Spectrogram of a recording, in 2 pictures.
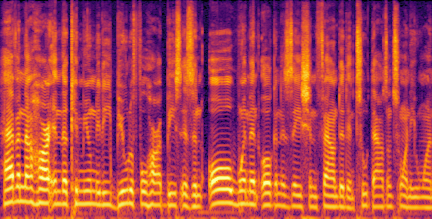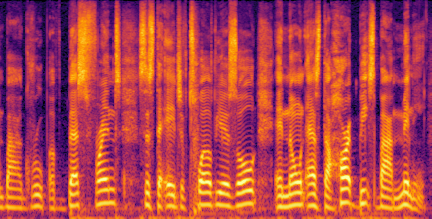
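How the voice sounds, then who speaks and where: A man with a Brooklyn accent co-hosting a casual talk show, animated and playful, reading a guest bio aloud. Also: on the high side, brisk, few pauses, no room sound. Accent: Brooklyn, New York. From New York. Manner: animated, playful, laughs often. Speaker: co-host.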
